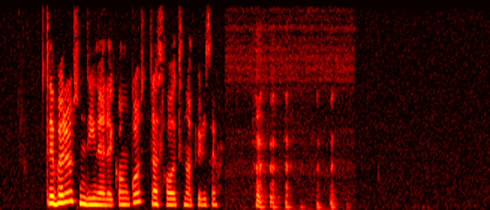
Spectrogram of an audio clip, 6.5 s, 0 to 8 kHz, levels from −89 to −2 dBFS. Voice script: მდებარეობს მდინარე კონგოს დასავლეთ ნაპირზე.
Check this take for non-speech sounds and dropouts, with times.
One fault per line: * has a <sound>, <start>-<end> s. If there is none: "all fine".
* has a laugh, 3.4-4.7 s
